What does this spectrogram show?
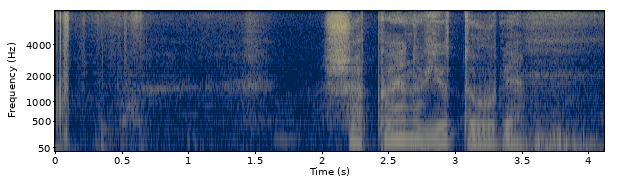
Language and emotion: Russian, sad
